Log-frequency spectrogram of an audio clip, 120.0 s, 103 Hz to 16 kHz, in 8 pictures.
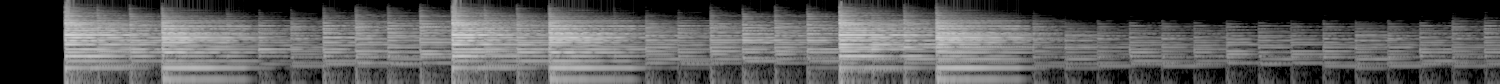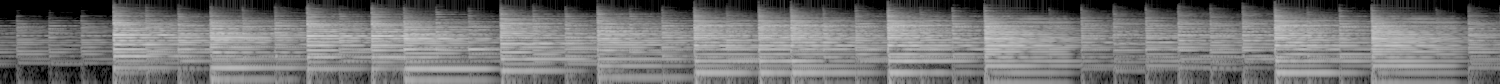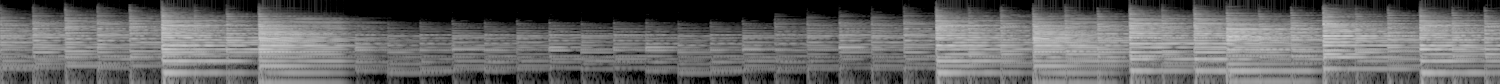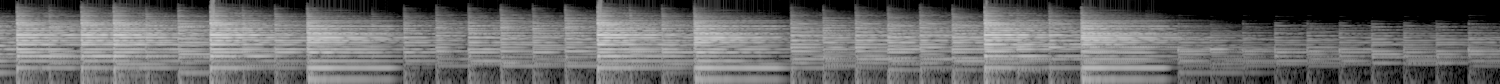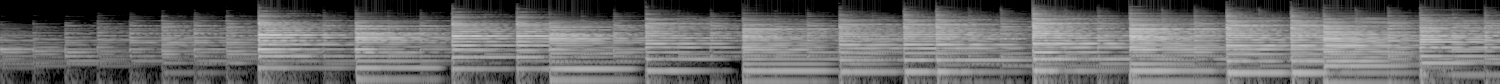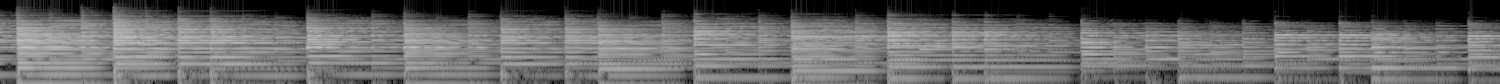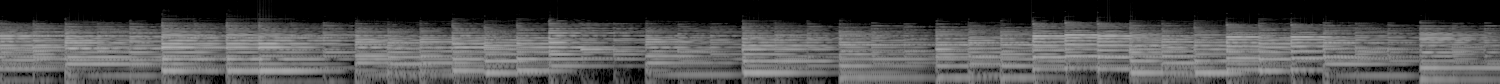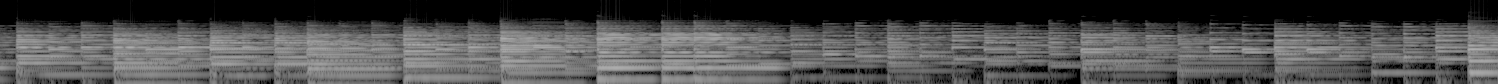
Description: Bach-Hmoll-22-Sanctus-B.mp3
